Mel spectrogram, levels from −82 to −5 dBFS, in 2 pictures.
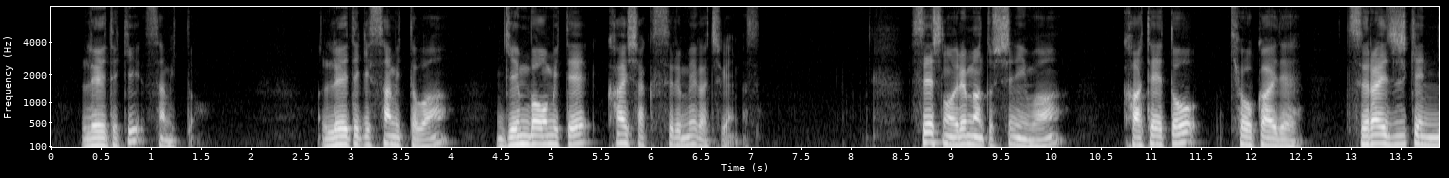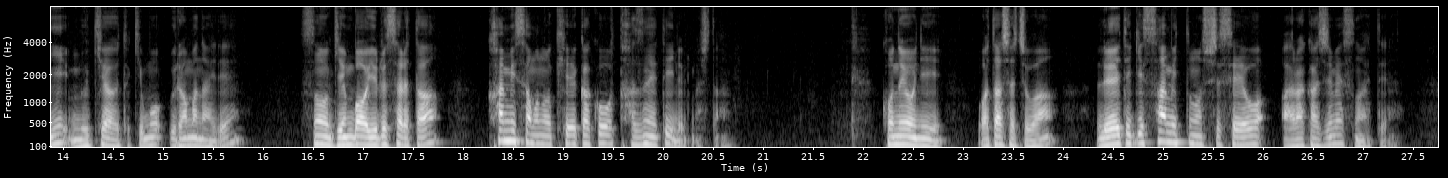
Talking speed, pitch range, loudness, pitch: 240 characters per minute, 105-135 Hz, -20 LUFS, 120 Hz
